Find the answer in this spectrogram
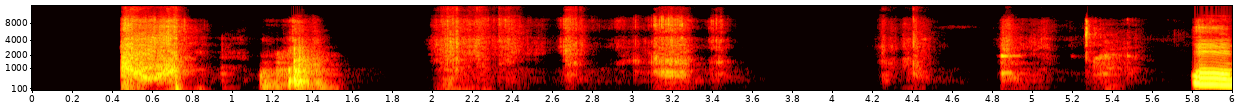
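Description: A sheet of plastic cling wrap pulled from its box and torn off against the cutter edge, a loud rip about half a second in, then light crinkling as the wrap is pressed down over a bowl.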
